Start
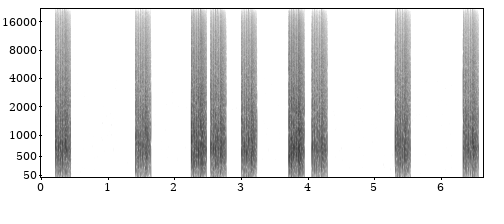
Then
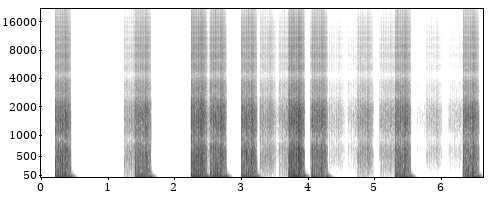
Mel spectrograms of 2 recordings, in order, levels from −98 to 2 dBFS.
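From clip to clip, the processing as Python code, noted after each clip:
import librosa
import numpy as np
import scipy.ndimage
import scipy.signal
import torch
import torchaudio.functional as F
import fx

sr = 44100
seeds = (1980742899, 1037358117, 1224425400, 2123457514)

y = fx.lower_of_two(x, sr, delay_ms=0.57)
y = fx.peak_eq(y, sr, hz=4200.0, db=-13.5, octaves=0.82)
y = fx.echo_thinned(y, sr, ms=1033, feedback_pct=23, hz=730.0, wet_db=-18.5)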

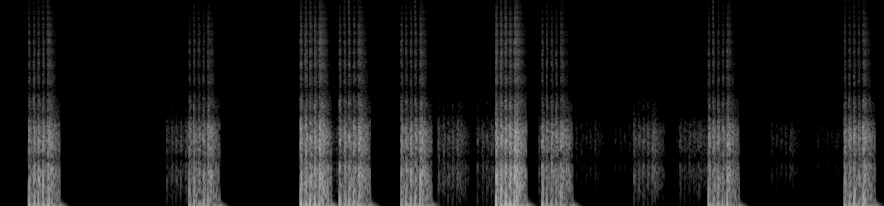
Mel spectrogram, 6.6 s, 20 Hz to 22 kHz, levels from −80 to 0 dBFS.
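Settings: y = fx.wiener(x, sr, points=9)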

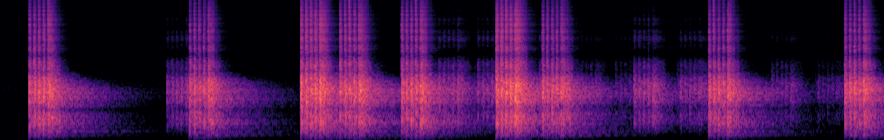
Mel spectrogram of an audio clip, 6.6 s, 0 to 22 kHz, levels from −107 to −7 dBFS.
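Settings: y = scipy.signal.sosfilt(scipy.signal.butter(2, 1000.0, 'highpass', fs=sr, output='sos'), x)
y = fx.rev_fdn(y, sr, rt60_s=0.92, lf_ratio=1.55, hf_ratio=0.3, size_ms=37.0, drr_db=8.0)
y = y * librosa.db_to_amplitude(-3.5)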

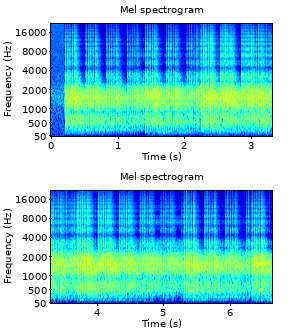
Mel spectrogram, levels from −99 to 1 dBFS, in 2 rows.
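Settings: y = fx.echo_feedback(x, sr, ms=312, feedback_pct=47, wet_db=-8.0)
y = fx.env_flatten(y, sr, amount_pct=70)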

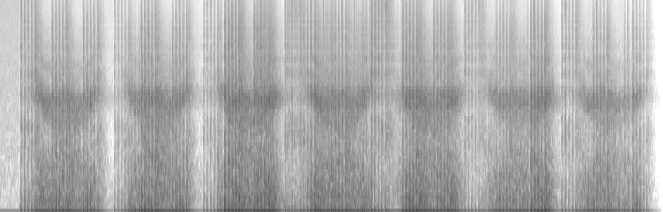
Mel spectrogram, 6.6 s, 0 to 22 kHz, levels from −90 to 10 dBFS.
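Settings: y = fx.fade_out_tail(x, sr, length_s=0.58)
y = fx.filter_lfo_highpass(y, sr, shape='sine', hz=1.1, low_hz=320.0, high_hz=4700.0, q=1.1)
y = np.abs(y)
y = y * librosa.db_to_amplitude(8.0)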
